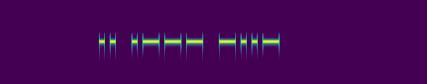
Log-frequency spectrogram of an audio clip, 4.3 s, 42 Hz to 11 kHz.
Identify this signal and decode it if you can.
Morse code, heard as a keyed tone, about 22 wpm, 700 Hz. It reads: IJX
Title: USA Call Sign Postfixes - 3 Letters 22wpm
